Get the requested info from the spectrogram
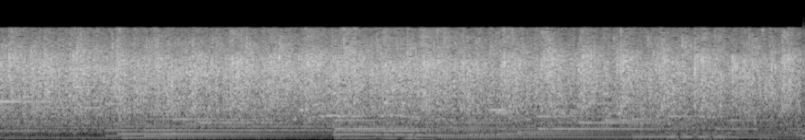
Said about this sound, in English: Praise the Lord, everybody. Why don't we give the Lord a hand clap of praise today?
